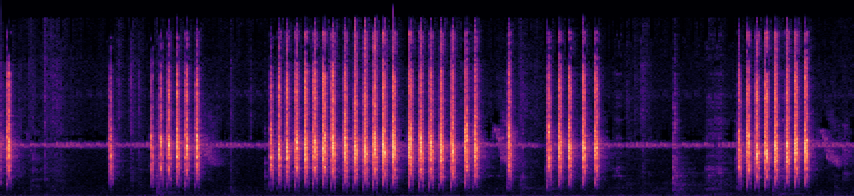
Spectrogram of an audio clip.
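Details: Harsh, rapid fighting chatter from a Eurasian tree sparrow. Long machine-gun volleys of coarse chirps alternate with short gaps, repeated several times. A faint continuous high-pitched tone sounds throughout.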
